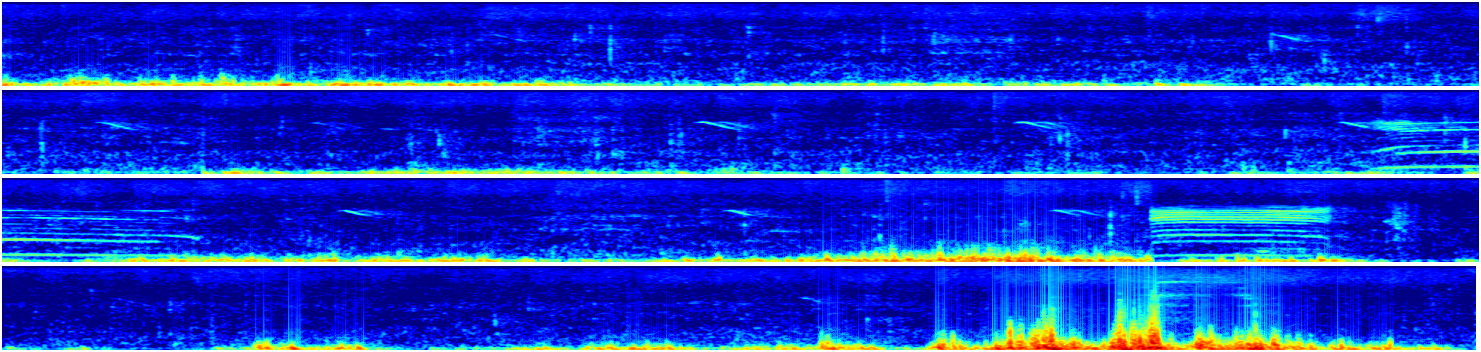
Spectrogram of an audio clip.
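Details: Sheep giving two short, quavering, nasal bleats about four seconds apart near the middle, set against heavy low rumbling noise, like wind or handling, with faint ticking sounds between.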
